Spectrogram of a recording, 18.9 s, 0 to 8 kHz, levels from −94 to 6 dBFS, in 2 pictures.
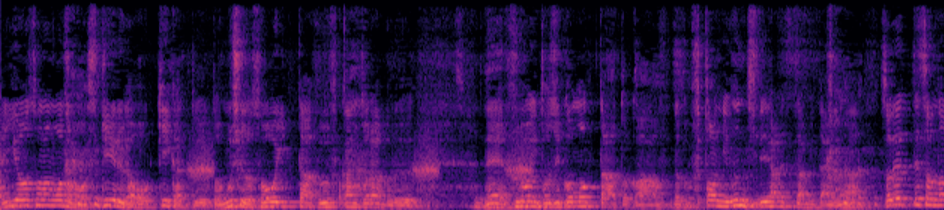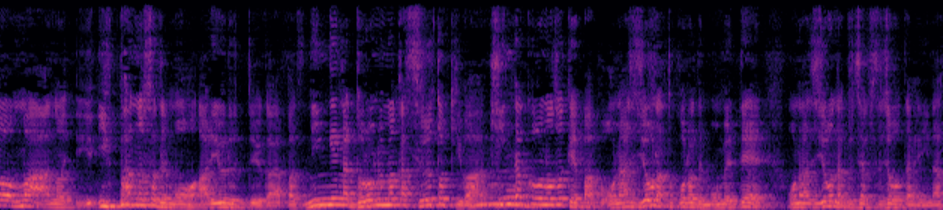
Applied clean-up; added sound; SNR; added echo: none; Breathing; 12 dB; reverberation time 0.6 s.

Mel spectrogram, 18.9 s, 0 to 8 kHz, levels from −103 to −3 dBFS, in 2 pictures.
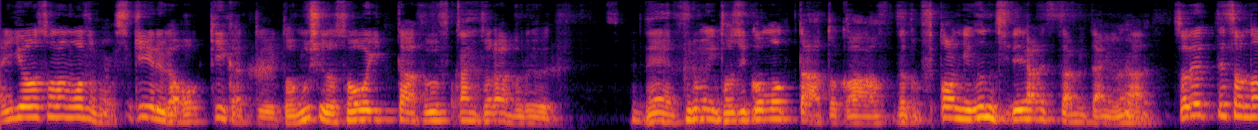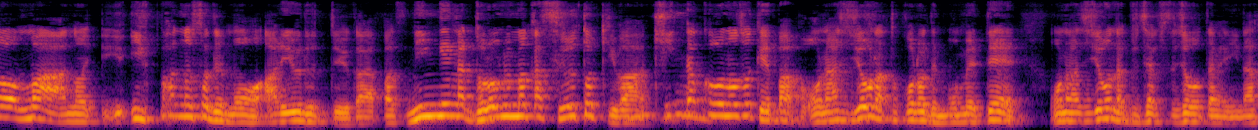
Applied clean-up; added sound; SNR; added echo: neural mask model DeepFilterNet 3.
